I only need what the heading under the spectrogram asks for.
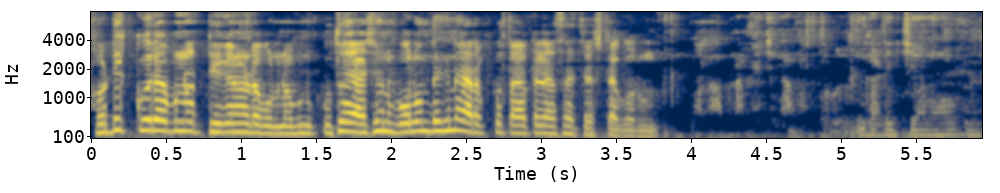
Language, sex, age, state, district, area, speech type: Bengali, male, 30-45, West Bengal, Uttar Dinajpur, rural, spontaneous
